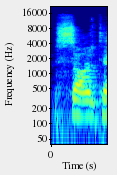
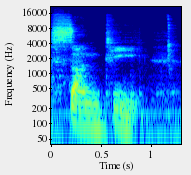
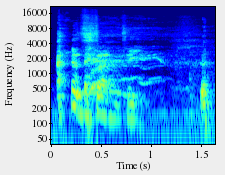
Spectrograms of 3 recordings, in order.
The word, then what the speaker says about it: santé: So in France, santé. Santé. Not sun tea. Santé.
